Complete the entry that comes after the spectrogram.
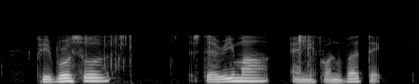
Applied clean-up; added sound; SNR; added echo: neural mask model RNNoise.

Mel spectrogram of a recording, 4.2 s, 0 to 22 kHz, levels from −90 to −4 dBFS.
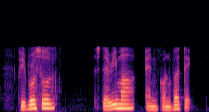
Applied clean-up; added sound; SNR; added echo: neural mask model DeepFilterNet 3.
